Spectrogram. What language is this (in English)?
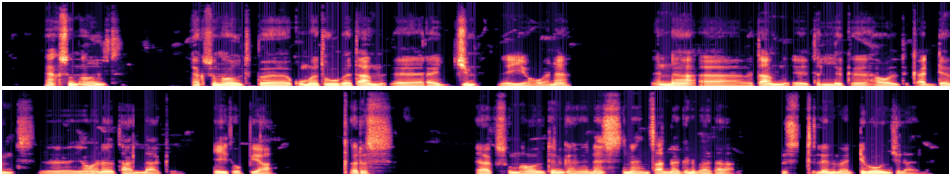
Amharic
